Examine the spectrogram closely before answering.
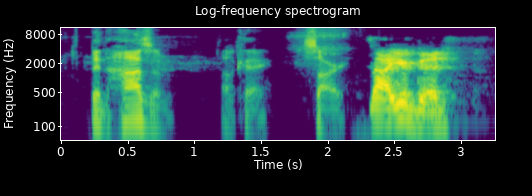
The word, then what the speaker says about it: Binhazim: good buddy bin bin hazim is that how you pronounce it no but nice try I like it all right how do you pronounce your last name B sorry Ben haam okay sorry no you're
